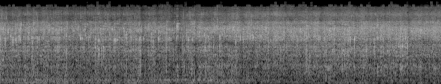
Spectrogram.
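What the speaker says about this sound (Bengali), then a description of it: "আদাটা আমি খুব ভালো করে ভেজে নিয়েছি" Ginger paste frying in hot oil with potato, eggplant and drumstick pieces, a loud, steady, close-up sizzle with faint stirring scrapes and no talking.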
